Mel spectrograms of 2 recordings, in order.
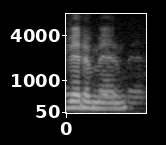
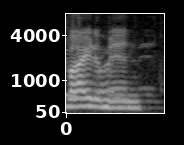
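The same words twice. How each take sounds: First: It is said with a non-American pronunciation. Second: It is said with an American pronunciation. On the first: "I've heard a lot of other people say vitamin" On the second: "Americans say it vitamin"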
